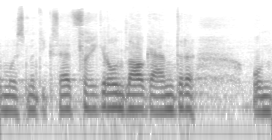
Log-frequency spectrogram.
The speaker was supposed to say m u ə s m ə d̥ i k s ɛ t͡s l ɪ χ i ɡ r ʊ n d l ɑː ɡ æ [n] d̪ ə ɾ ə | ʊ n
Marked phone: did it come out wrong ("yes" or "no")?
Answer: no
